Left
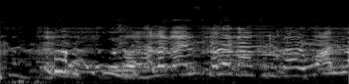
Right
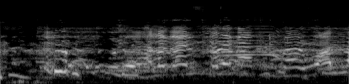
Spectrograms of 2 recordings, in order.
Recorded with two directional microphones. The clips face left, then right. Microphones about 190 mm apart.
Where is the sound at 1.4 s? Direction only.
55° left (ahead or behind).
